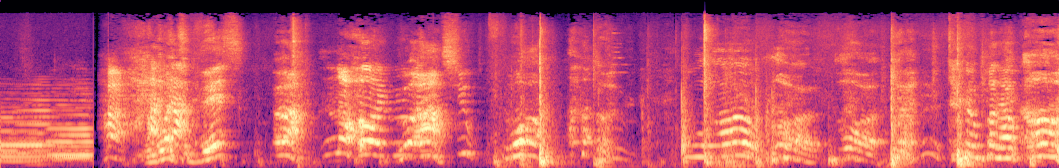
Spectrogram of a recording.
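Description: Young boys shout and yell excitedly close by.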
